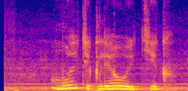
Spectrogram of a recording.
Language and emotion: Russian, neutral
